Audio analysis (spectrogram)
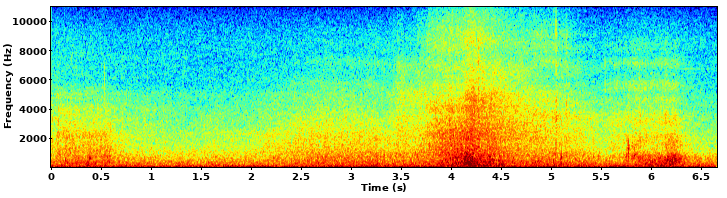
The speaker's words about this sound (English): Like the waves lapping on the shore here. This ebb and flow, these comings and goings that can be tuned into.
